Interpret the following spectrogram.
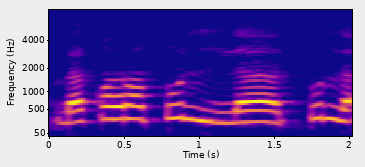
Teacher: اچھا، بقرۃ لا، تلا اچھے سے آواز دینی ہے، اس میں نون کی تھوڑا شائبہ بھی نہ ہو کیونکہ یہ بغیر غنہ ہے. تلا، نون کی آواز نہیں آنی چاہیے. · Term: ادغام بلا غنہ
